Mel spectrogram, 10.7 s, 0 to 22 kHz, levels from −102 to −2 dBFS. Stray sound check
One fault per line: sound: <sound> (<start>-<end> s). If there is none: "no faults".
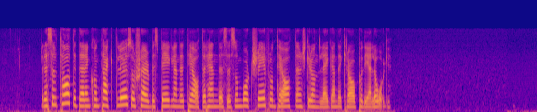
no faults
